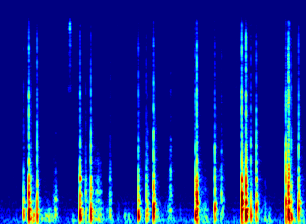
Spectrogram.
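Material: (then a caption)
Cardboard. A printed paperboard candy box is tapped with long gold filigree metal claws, heard in close-up. Quick, dry clicking taps come in short clusters separated by brief pauses. Each tap dies away almost at once, with a hollow, papery low body under crisp bright clicks.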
